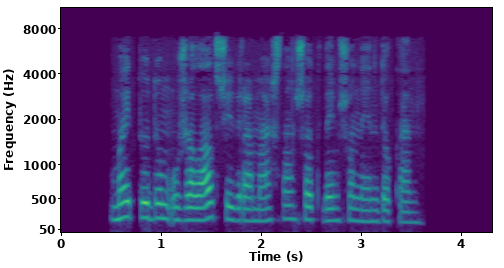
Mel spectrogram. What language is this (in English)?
Mari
